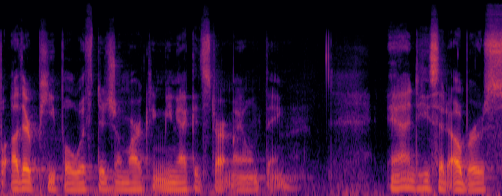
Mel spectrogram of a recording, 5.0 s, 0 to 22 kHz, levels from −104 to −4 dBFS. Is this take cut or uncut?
uncut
